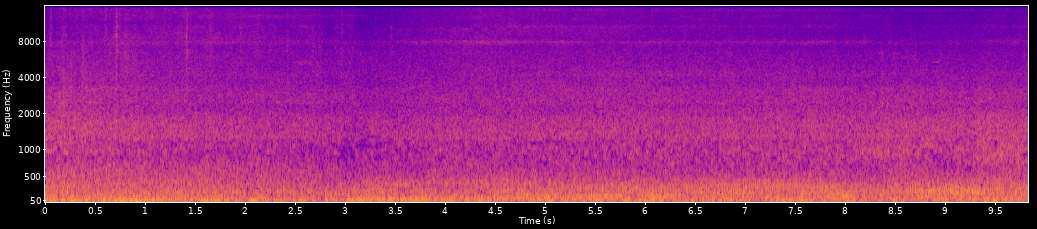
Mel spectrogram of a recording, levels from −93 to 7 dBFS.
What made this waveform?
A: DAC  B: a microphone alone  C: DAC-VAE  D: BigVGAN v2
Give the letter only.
D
